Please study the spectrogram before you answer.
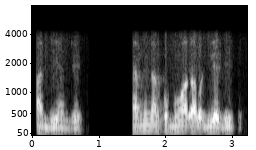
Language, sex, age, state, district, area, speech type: Punjabi, male, 30-45, Punjab, Fazilka, rural, conversation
